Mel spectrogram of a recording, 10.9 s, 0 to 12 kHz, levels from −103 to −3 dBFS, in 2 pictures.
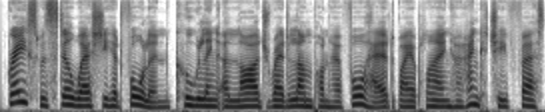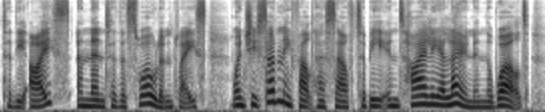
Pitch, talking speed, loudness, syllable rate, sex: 200 Hz, 225 wpm, -17 LUFS, 6.1 syllables/s, female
